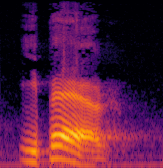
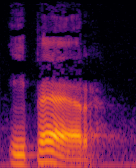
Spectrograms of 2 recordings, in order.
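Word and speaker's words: Hiper (ὑπέρ): Hiper. Now I'm going to translate that for you. I'll translate it the way they do. H-Y-P-E-R. Hiper. And if you can't roll your R's, hiper.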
